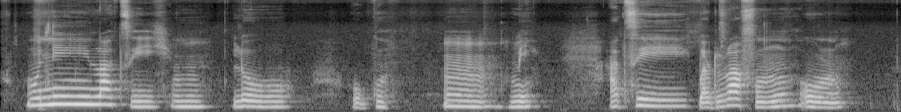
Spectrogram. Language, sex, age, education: Yoruba, female, 15-29, tertiary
